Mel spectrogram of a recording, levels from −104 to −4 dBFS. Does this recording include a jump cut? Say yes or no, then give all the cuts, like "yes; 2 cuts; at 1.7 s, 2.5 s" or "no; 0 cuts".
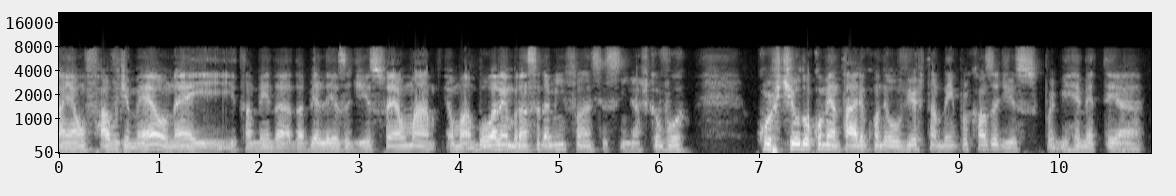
no; 0 cuts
